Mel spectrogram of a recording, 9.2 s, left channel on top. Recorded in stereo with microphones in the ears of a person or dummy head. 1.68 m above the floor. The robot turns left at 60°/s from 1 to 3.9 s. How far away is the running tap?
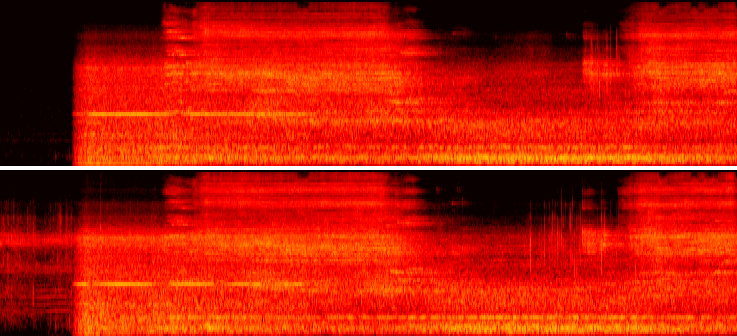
About 3 m.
